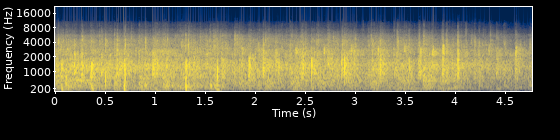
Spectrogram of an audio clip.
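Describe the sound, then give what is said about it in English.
An audience at a BAFTA event applauds a panel steadily for several seconds, many hands clapping at once in a dense, crackling wash with a few sharper individual claps standing out, and no one speaking. “Round of applause for my amazing panel.”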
